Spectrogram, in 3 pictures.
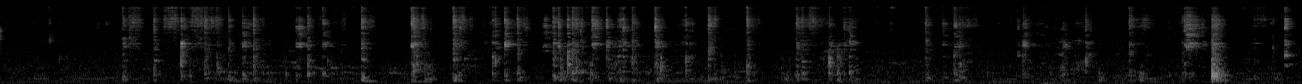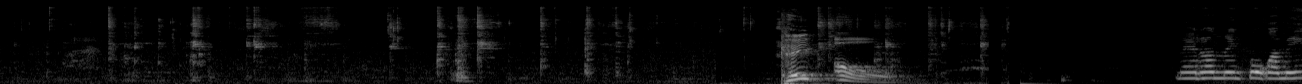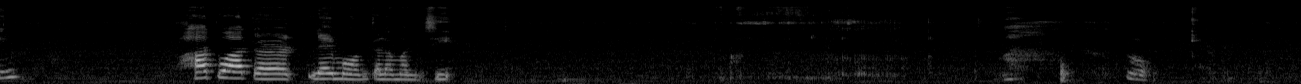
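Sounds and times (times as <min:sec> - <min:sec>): cutlery clinking on metal plates: 0:01.2 - 0:08.6, 0:09.2 - 0:13.0, 0:14.1 - 0:19.4.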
